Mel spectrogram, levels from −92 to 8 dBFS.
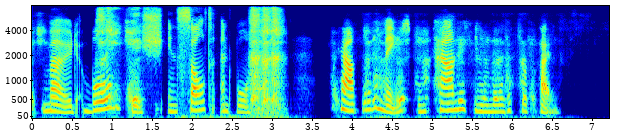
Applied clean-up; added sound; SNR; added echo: neural mask model Resemble Enhance denoiser.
